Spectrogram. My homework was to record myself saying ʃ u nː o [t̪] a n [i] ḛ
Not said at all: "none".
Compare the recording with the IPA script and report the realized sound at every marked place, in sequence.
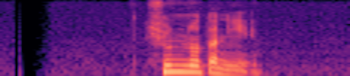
t̪, i

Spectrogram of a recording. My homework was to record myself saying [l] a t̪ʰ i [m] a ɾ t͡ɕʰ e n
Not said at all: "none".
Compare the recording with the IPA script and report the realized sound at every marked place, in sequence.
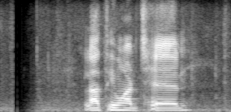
l, m

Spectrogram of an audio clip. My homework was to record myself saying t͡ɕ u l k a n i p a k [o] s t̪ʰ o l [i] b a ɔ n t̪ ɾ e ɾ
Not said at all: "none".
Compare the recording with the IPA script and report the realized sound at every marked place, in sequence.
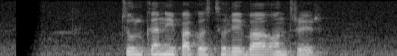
o, i

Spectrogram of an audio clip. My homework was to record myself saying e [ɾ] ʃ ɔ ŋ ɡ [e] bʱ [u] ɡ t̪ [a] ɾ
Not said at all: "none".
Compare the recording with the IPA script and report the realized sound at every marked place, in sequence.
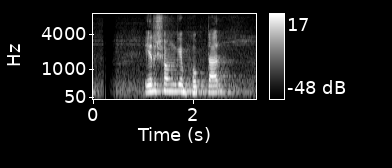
ɾ, e, o, a

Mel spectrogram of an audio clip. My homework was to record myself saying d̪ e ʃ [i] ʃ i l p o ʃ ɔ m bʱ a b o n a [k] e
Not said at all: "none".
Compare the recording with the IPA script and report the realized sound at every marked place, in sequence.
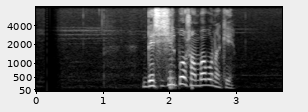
i, k

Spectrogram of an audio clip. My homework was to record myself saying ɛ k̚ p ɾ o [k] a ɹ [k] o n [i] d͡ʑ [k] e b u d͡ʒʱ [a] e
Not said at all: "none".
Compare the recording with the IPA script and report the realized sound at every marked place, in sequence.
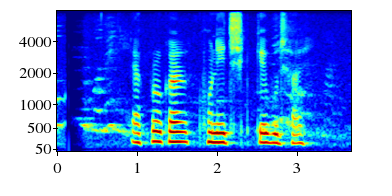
k, kʰ, i, k, a

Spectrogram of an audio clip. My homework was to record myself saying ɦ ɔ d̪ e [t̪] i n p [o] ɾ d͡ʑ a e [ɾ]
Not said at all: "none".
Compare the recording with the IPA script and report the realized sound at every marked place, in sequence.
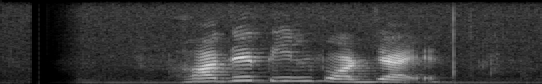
t̪, ɔ, none

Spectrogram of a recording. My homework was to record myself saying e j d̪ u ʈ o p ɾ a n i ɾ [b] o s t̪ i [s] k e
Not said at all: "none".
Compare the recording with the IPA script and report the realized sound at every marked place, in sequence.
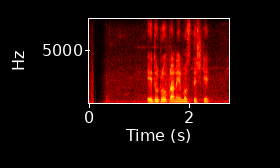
m, ʃ

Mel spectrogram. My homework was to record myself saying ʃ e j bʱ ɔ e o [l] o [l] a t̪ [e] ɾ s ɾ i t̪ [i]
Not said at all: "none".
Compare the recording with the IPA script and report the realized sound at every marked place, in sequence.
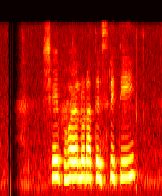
l, ɾ, e, i

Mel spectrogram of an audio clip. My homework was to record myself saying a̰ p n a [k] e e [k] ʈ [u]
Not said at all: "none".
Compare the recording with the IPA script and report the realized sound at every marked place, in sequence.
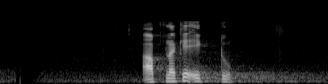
k, k, u

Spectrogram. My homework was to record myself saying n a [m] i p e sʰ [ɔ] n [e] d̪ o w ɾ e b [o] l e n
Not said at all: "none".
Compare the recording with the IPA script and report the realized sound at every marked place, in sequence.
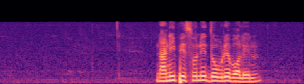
n, o, e, ɔ

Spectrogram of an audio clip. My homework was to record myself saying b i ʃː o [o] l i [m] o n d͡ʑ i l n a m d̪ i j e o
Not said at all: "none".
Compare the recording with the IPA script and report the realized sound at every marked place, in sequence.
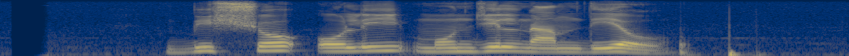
o, m

